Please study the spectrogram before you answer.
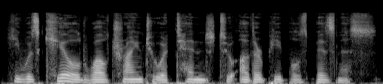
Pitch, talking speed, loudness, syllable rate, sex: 110 Hz, 170 wpm, -19 LUFS, 4.9 syllables/s, male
